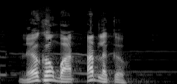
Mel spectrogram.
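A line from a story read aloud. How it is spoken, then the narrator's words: Irritable, snapping tone. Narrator (Vietnamese): Người lạ nói lên như gắt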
